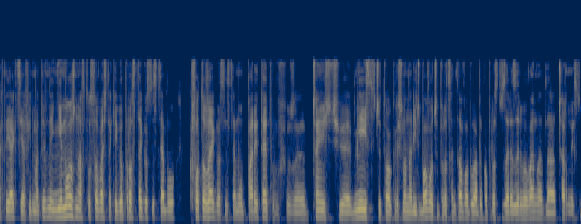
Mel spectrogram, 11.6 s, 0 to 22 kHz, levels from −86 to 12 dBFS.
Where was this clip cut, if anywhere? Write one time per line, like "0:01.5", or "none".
none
